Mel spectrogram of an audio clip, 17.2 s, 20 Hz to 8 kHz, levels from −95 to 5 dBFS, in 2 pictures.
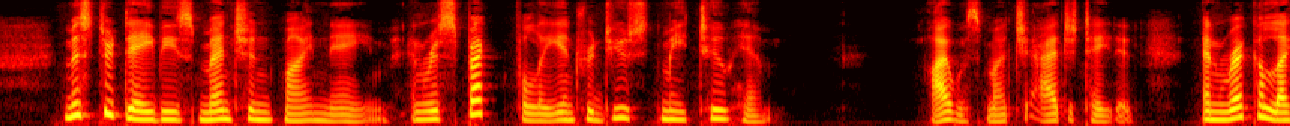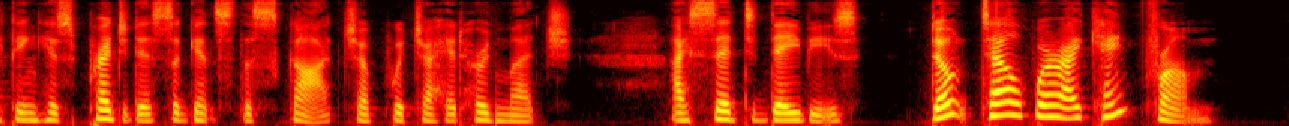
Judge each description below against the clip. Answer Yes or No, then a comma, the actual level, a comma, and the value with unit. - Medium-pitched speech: Yes, medium, 180 Hz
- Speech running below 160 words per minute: Yes, slow, 135 wpm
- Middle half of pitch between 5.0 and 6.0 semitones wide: Yes, average, 5.3 semitones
